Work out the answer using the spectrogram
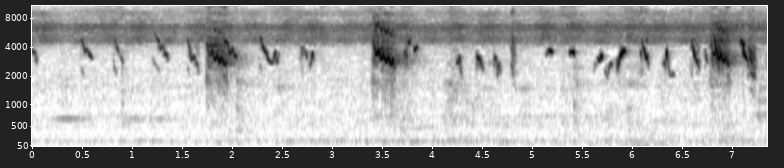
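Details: Female white-eye answering a male in a calling exchange meant to woo him; many brief, high, falling chirps scattered throughout, with several louder sharp notes, all against a constant shrill hissing background.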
